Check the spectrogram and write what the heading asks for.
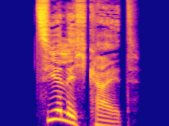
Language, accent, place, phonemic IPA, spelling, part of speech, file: German, Germany, Berlin, /ˈt͡siːɐ̯lɪçkaɪ̯t/, Zierlichkeit, noun, De-Zierlichkeit.ogg
- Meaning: daintiness, petiteness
